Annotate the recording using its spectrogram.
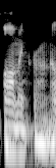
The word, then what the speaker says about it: Omicron: Usually we see in a lot of Greek words that come to English, we see a lot of this stress of the word at the opening of the word, the first syllable of the word. So that's why it's Omicron. A lot of people have been pronouncing Omicron or Omicron.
